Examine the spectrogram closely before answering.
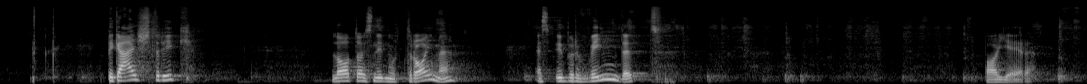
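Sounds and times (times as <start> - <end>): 
speech: 1.1 - 2.0, 3.3 - 4.7, 5.4 - 6.8, 9.9 - 10.5
pen or marker handwriting on a writing surface: 5.3 - 10.8.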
